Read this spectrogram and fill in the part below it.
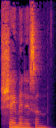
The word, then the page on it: shamanism: American English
